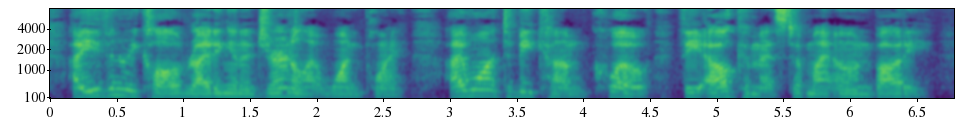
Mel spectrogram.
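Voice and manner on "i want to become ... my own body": ordinary delivery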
